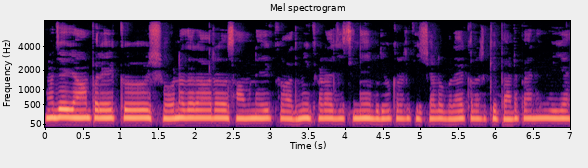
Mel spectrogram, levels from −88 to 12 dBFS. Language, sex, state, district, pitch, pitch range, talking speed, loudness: Hindi, male, Delhi, New Delhi, 170 Hz, 165-175 Hz, 250 wpm, -13 LUFS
